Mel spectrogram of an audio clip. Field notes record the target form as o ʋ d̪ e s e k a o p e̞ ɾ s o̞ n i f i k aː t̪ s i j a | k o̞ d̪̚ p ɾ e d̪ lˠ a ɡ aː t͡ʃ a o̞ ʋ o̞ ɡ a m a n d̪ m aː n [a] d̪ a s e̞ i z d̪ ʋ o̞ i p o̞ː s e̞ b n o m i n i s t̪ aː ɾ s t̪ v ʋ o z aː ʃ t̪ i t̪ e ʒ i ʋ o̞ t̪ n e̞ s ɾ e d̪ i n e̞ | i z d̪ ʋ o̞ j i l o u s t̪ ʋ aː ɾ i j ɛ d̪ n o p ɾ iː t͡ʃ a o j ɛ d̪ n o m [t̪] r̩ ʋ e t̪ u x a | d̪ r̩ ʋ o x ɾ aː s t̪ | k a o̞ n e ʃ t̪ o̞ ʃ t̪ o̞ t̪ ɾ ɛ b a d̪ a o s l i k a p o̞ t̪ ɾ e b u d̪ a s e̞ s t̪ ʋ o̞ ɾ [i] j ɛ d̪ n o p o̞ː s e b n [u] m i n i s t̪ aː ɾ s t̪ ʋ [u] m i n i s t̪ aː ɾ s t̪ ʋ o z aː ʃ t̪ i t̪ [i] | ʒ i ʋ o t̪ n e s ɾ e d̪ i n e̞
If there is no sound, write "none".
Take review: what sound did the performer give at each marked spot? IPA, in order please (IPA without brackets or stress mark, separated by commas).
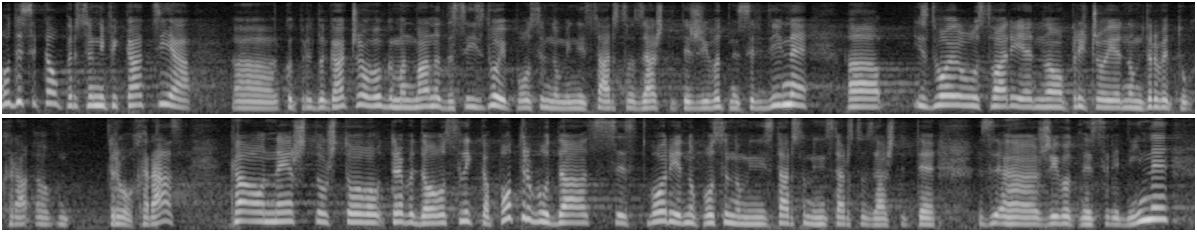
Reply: a, d̪, i, o, o, e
